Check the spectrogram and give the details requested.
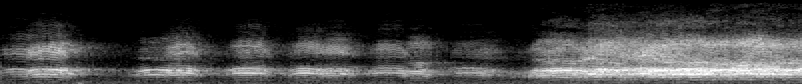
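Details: Morning gathering of very boisterous Australian crows: a regular run of drawn-out, nasal, wobbling caws, about four each second, swelling into a dense overlapping chorus of many birds.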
